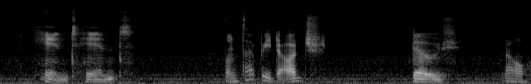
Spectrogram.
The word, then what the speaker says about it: Doge: the crappy bits okay it would be pronounced dodge can't you english bro we ain't french wait you're not the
